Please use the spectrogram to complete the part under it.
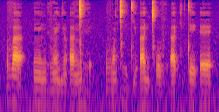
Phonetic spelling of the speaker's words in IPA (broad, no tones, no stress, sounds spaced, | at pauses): v a | ẽ ŋ ɛ̤ v ɛ̃ ɡʲ ɔ̃ ʔ a ŋ͡ǀ ɛ̤ | v ɔ̃ ǀ e̤ tʲ ɔ ʔ a nʲ ǀʰ o v ɛ̤ ʔ a kʲ ḛ t e ʔ ɛ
